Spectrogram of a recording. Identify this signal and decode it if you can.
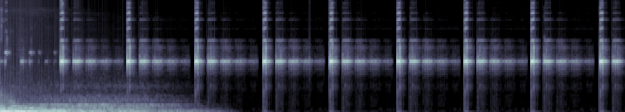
There is no code.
